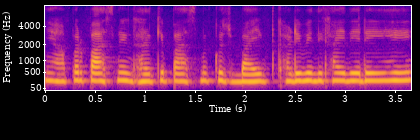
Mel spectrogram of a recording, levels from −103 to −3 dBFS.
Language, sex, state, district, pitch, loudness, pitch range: Hindi, female, Bihar, Saharsa, 235 Hz, -24 LUFS, 220-240 Hz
